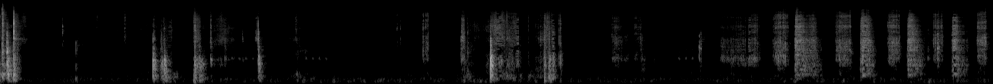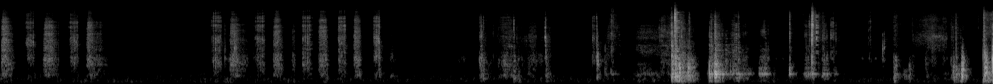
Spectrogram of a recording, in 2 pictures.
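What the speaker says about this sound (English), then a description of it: "we are going to cut off where we scored" Card stock being cut along a scored line, a quarter-inch strip trimmed off for an upcycled mini album; close, dry snipping and scraping in short bursts with quiet gaps between them, no voices.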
